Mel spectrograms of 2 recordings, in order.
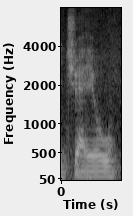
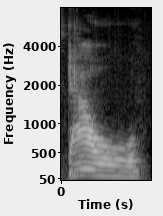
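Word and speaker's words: gaol: They use that word a lot in this game, by the way, jail, but the it's spelt in the way that people think it's gal.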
